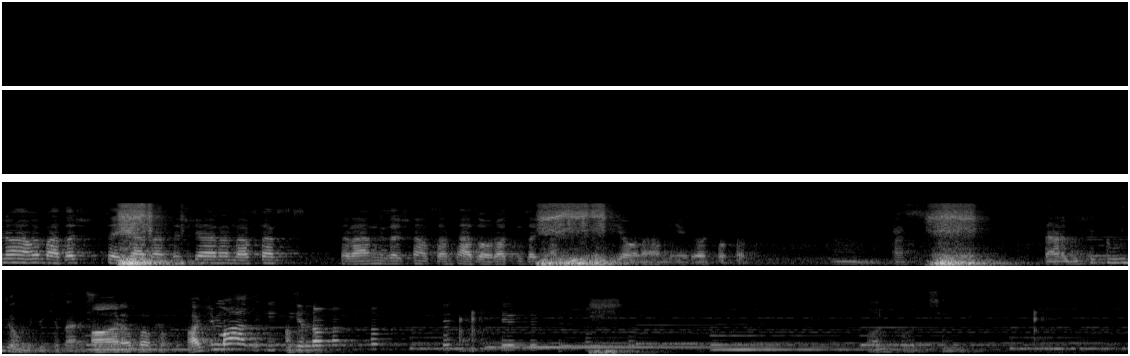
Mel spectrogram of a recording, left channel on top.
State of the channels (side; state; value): left; silent; digital silence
